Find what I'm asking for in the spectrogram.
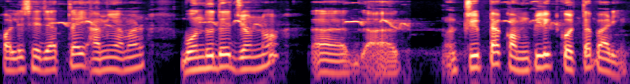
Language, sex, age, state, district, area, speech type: Bengali, male, 18-30, West Bengal, Dakshin Dinajpur, urban, spontaneous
